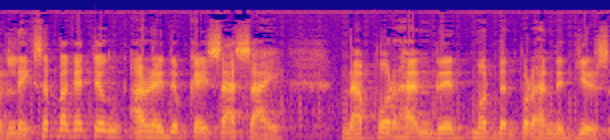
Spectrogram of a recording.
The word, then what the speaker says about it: Kaysasay: By the way, Kasay-Kasay, yan ay ibundi yan, hindi lang ma-pronounce ng mga Espanyol, kaya naging Kaysasay, naging Our Lady of Kaysasay.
